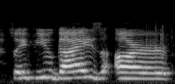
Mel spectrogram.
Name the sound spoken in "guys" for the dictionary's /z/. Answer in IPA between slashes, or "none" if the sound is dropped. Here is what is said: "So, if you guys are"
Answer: /z/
